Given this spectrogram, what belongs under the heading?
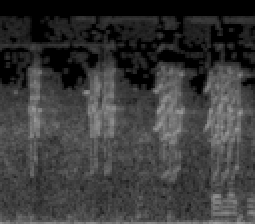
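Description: Harsh bird squawks during mating season in the Belize jungle come in four loud bursts, roughly evenly spaced, over a steady outdoor background hum.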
